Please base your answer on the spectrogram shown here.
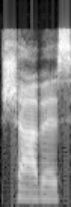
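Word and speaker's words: Shabbos: you don't is that shabas is how you say Shabbat or Sabbath in yish and I don't think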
